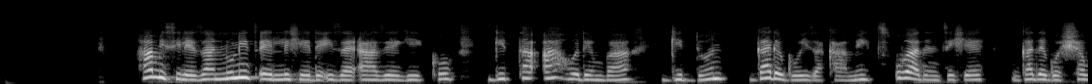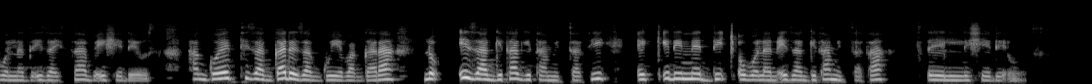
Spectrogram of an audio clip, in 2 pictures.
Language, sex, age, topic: Gamo, female, 18-24, agriculture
